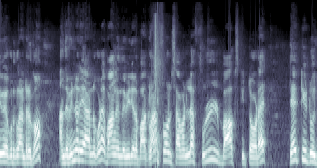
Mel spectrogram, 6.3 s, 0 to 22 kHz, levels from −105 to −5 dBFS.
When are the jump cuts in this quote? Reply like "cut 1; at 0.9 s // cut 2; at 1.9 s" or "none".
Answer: cut 1; at 3.2 s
